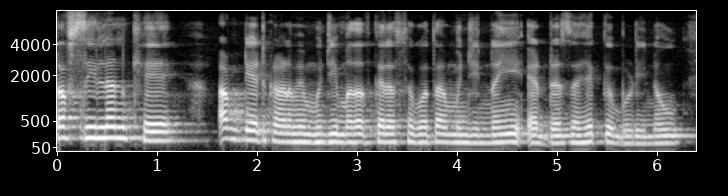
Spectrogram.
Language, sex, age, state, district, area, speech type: Sindhi, male, 30-45, Uttar Pradesh, Lucknow, urban, read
